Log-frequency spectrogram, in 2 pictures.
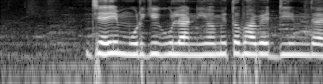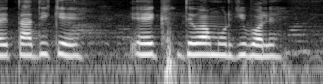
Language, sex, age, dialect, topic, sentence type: Bengali, female, 18-24, Western, agriculture, statement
